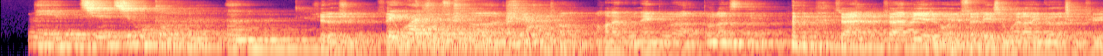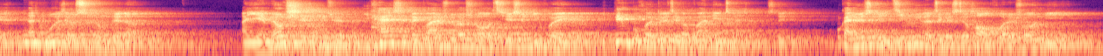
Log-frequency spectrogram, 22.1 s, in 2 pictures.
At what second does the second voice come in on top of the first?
3.9 s

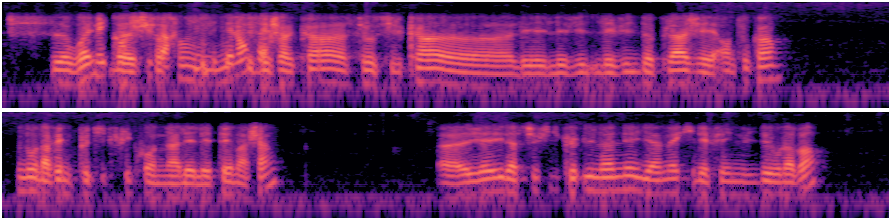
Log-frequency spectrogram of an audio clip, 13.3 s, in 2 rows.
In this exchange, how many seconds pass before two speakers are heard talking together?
0.7 s

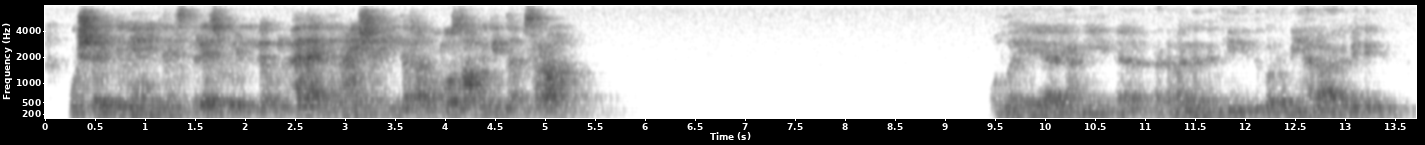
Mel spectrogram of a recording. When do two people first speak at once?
none

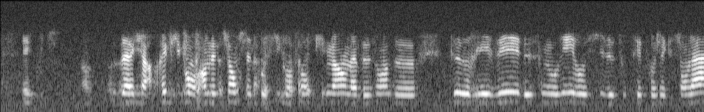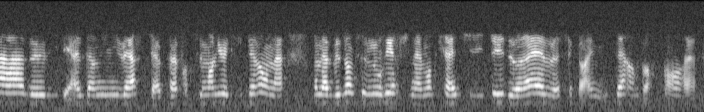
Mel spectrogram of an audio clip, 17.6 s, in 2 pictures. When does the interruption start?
1.4 s

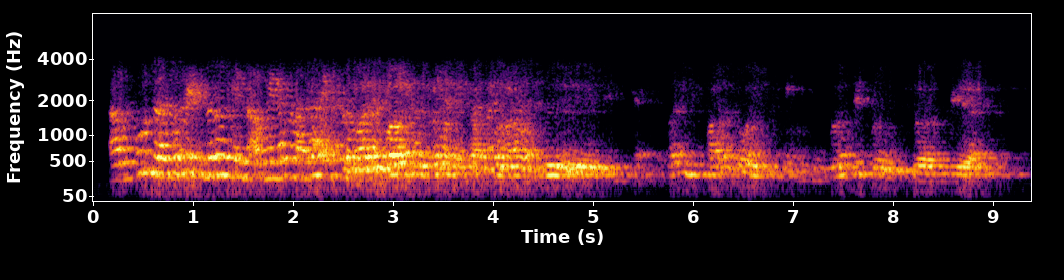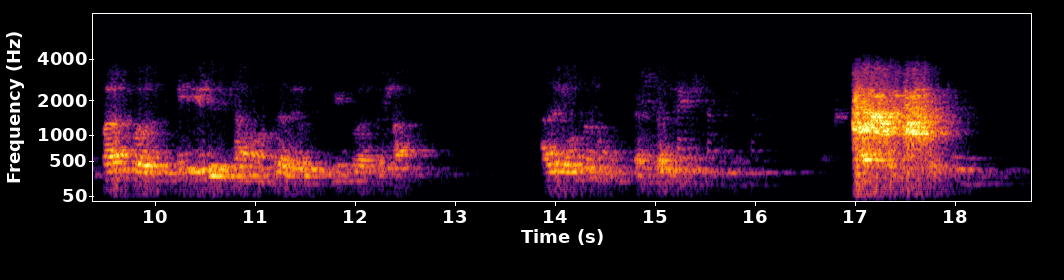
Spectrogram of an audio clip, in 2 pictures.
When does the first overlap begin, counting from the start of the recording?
2.1 s

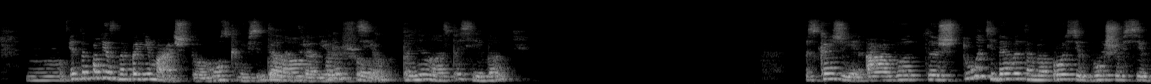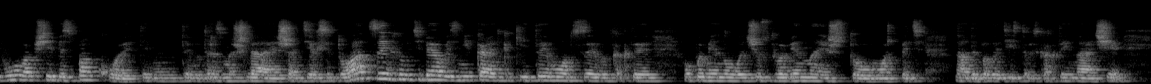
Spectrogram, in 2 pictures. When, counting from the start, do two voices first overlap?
2.6 s

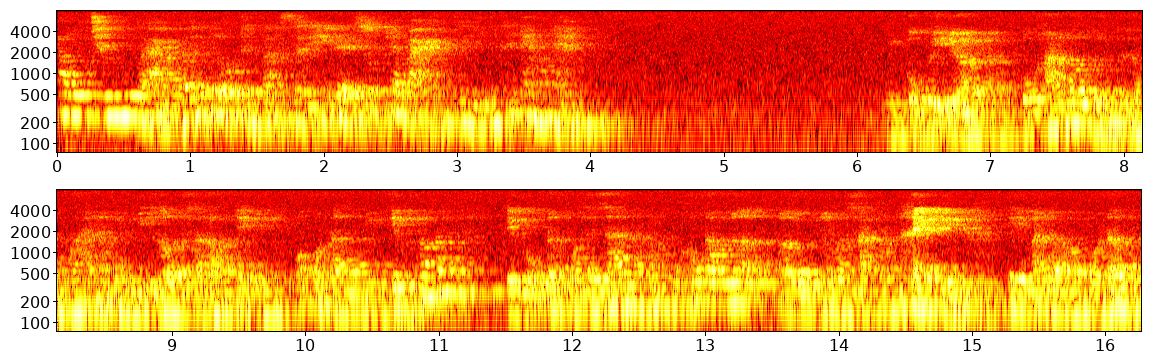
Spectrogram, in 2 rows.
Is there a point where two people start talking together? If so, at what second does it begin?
none

